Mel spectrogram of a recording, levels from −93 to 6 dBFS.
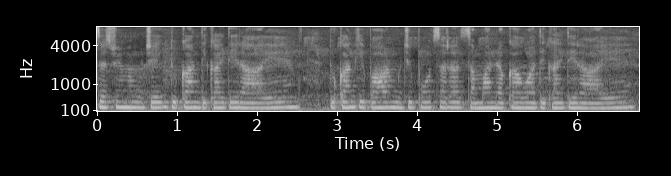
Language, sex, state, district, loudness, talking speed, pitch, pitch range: Hindi, female, Arunachal Pradesh, Papum Pare, -22 LUFS, 175 wpm, 185 Hz, 180-190 Hz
